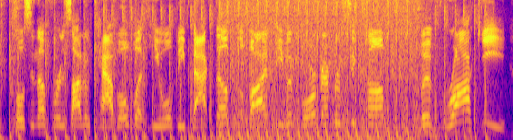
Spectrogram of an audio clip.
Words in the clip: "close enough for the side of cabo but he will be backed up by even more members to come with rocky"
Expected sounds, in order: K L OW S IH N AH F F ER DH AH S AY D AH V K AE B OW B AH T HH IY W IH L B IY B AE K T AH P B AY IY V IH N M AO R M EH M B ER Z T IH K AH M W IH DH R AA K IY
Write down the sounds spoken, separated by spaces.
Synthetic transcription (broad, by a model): K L OW S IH N AH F F ER DH AH S AY D AH V K AE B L B AH T HH IY W IH L B IY B AE K T AH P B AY IY V IH N M AO R M EH M B ER Z T IH K AH M W IH DH R AA K IY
